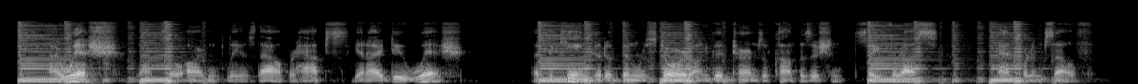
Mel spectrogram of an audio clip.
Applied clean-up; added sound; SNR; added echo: none; Guitar; 2 dB; none.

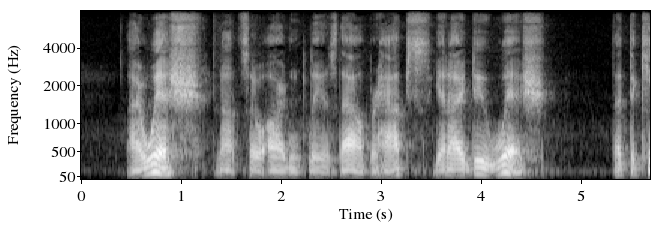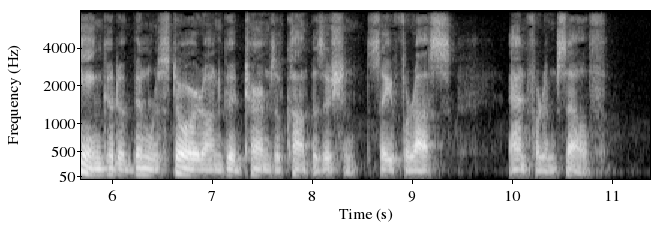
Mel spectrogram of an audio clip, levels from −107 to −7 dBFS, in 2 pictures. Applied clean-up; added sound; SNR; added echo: none; none; none; none.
